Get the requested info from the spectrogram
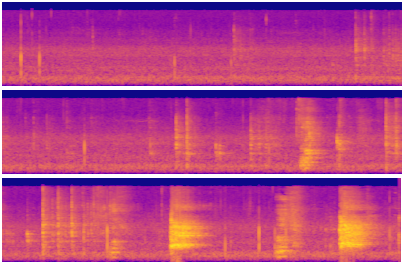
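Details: Boxer puppy barking at a plastic bottle: after quiet scuffling and rattling, short sharp yappy barks start around seven seconds and come in irregular bursts, growing louder toward the end.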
